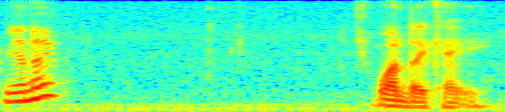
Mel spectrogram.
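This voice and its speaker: A man's voice: on the low side, wildly swooping pitch, unhurried, darkish tone. A man, co-hosting a casual podcast chat, swearing freely and chuckling as he talks. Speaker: podcast co-host.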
